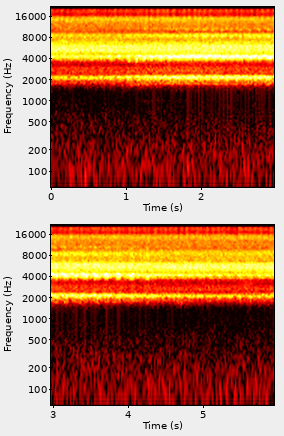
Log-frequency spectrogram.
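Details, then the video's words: Cicadas on a summer evening in a cedar forest: a dense, steady, shrill droning chorus that holds high-pitched and unbroken throughout, with layered bands of buzzing and no other clear sounds. "夏夕暮れ杉林 セミの鳴き声"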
